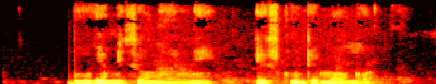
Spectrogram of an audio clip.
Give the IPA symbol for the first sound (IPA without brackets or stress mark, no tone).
b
